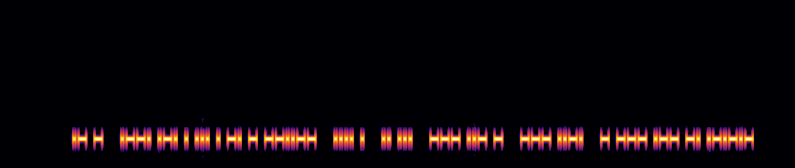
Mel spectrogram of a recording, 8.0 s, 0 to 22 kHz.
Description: Morse code, heard as a keyed tone, about 42 wpm, 700 Hz. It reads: AT PRESENT, HE IS OUT OF TOWN.
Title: Sentences from Top 1000 Words - Review Part 5 - 45wpm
